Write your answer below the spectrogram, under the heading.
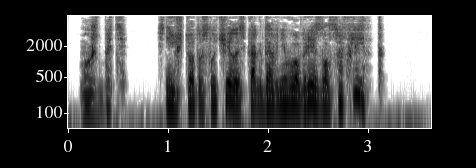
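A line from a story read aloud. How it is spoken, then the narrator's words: Whisper. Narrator (Russian): прошептал Симус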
